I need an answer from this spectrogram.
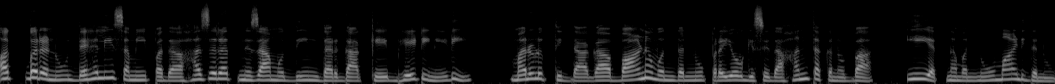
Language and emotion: Kannada, neutral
